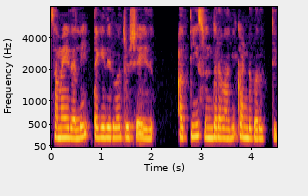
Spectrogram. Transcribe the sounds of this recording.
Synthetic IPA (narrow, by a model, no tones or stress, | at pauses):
sɐmɐjɐd̪ɐlːit̪ɛɡed̪iɾuʋɐd̪ɾuʃɐjid̪u | ɐt̪isund̪ɐɾɐʋaːɡikɐɳɖubɐɾut̪ːid̪e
